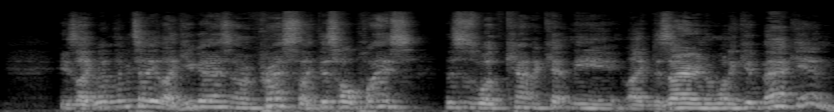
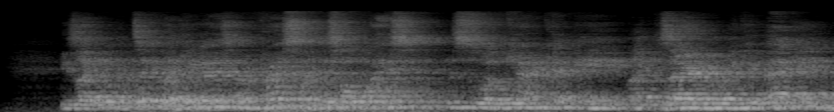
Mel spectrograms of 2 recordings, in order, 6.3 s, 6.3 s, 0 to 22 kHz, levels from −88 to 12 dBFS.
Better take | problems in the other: first | room echo; strong; dies away in 1.9 s; slight in the first // off-mic speech; far; far in the first

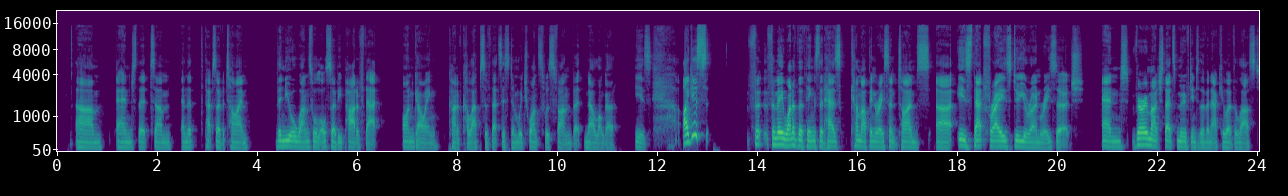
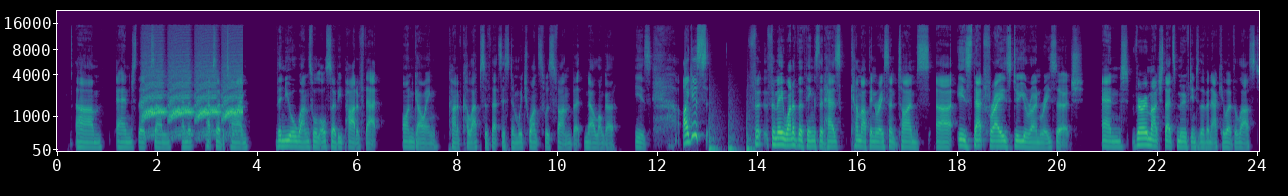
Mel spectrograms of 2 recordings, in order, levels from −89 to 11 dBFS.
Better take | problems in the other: first | alarm; loud; from 1.5 to 3.5 s; peak 6 dB above the speech // door banging; faint; at 13 s; peak 15 dB below the speech

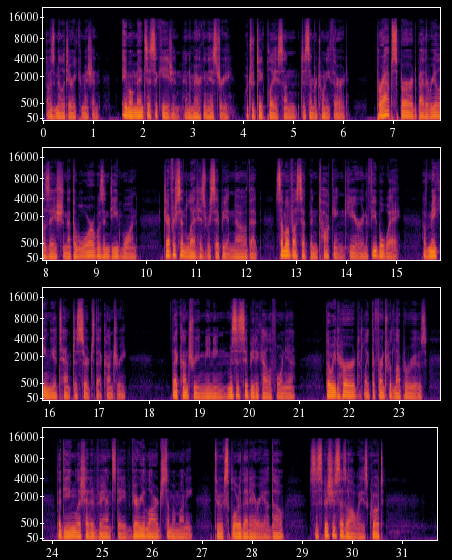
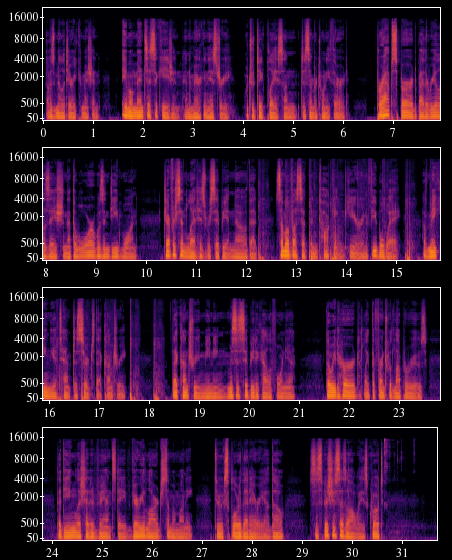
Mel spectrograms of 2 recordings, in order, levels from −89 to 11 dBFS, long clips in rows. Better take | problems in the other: first | footsteps; faint; from 12 to 18 s; peak 10 dB below the speech // jangling keys; faint; at 31 s; peak 15 dB below the speech

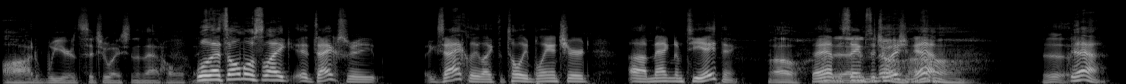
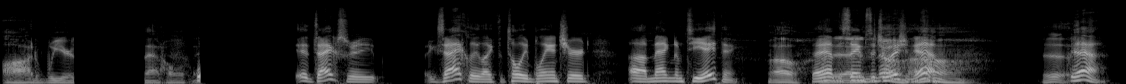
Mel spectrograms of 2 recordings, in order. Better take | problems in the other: first | audio cutting out; at 0.5 s for 0.5 s and at 2 s for 1 s

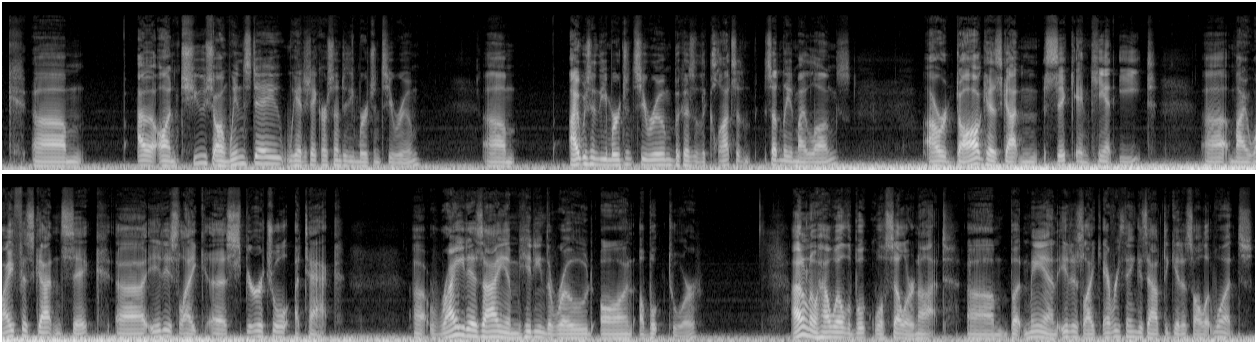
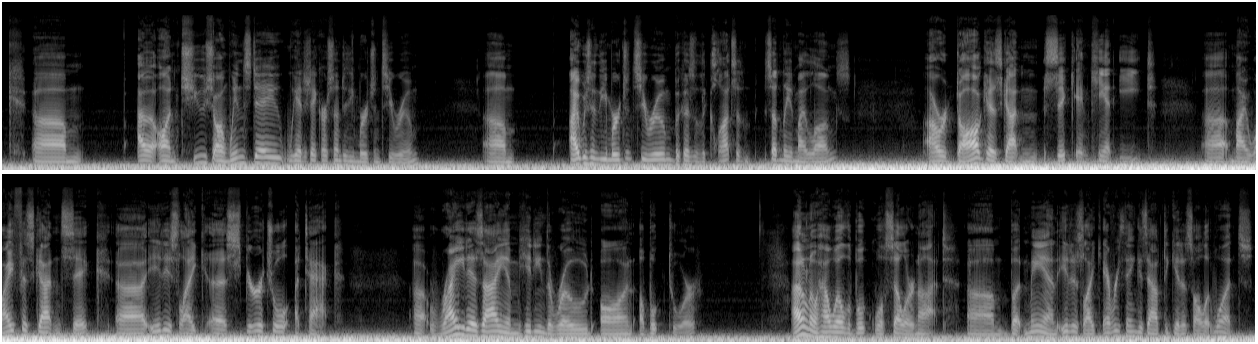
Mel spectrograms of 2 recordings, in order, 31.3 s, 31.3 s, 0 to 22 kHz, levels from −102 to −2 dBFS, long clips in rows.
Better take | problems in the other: first | low rumble; loud; throughout; 8 dB below the speech; faint in the first

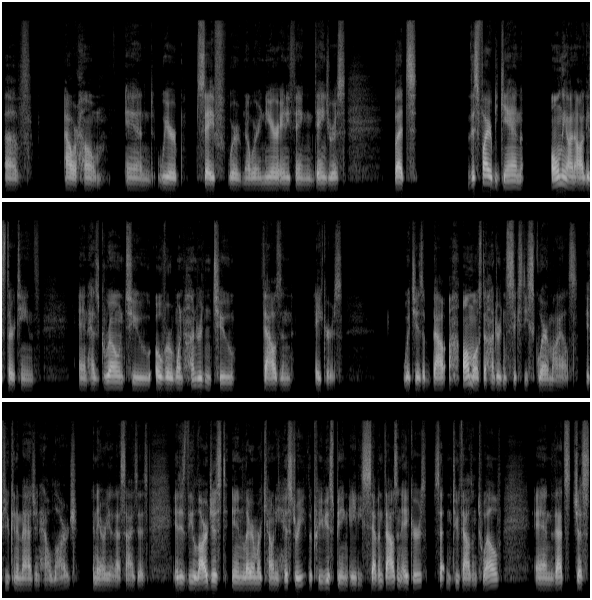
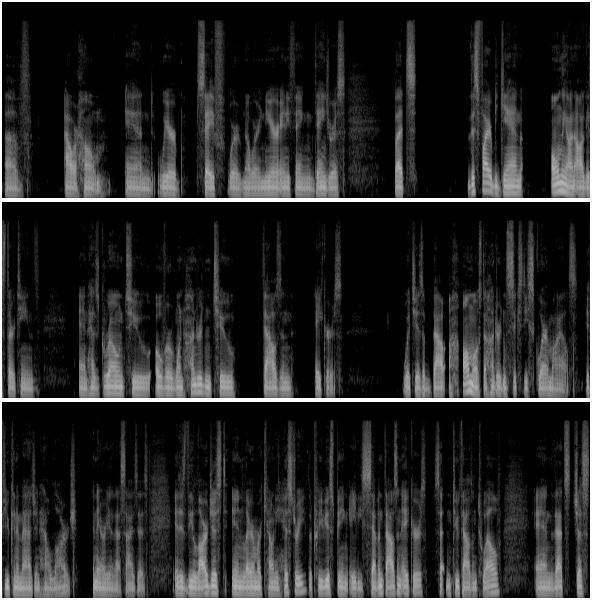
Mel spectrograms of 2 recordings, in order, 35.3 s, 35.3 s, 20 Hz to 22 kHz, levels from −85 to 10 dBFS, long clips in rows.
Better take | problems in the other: second | thin; very; fading below 350 Hz

